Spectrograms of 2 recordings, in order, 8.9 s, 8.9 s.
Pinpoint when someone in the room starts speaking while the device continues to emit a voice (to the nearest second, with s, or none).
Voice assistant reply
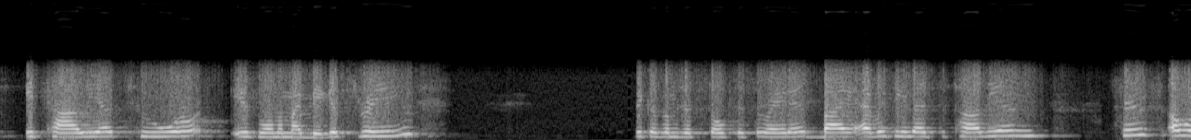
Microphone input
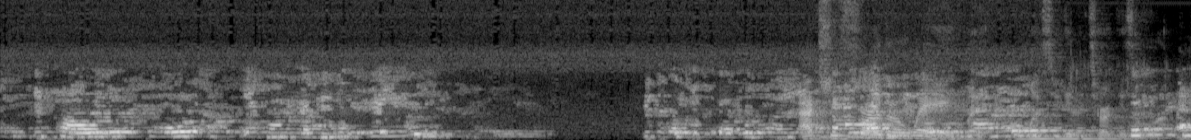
6 s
